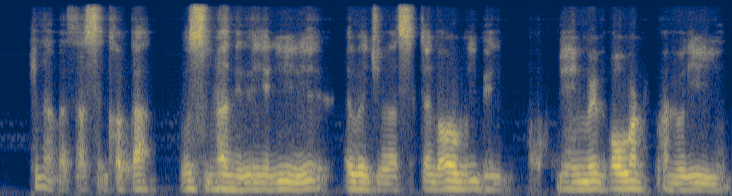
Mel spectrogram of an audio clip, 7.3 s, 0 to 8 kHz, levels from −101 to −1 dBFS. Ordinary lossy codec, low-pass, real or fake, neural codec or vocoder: none; 7.2 kHz; fake; codec, 16 kHz in and 24 kHz out, 0.6 kbps, FocalCodec, streaming, 4096 codes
